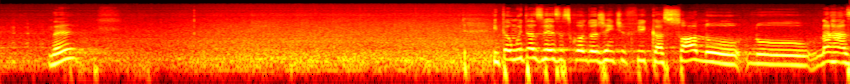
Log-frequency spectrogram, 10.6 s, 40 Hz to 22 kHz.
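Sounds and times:
speech: 0:00.6 - 0:01.4, 0:06.2 - 0:10.6
rain falling: 0:01.6 - 0:06.6.

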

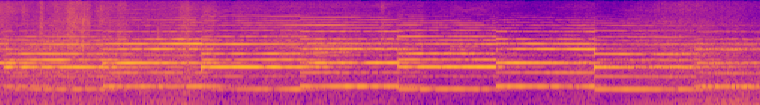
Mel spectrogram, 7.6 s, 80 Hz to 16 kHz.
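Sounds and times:
low rumble of road traffic: 0:00.0 - 0:07.5
two-tone ambulance siren: 0:00.0 - 0:07.5.

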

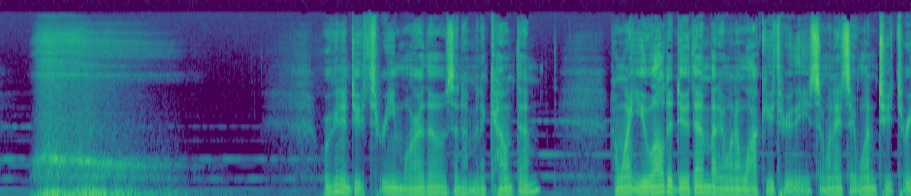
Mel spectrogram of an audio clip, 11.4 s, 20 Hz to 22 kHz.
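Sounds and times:
long breathy exhale after a held deep breath: 0:00.4 - 0:02.6, 0:03.4 - 0:04.0
speech: 0:04.1 - 0:06.8, 0:07.7 - 0:11.3.

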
